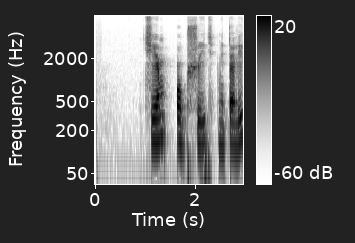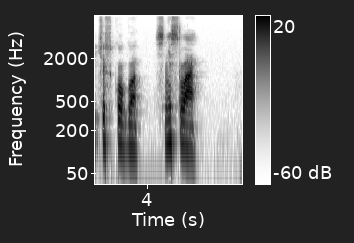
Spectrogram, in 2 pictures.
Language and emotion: Russian, neutral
